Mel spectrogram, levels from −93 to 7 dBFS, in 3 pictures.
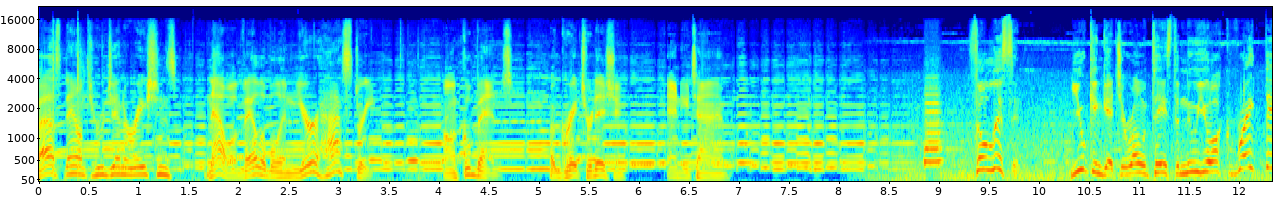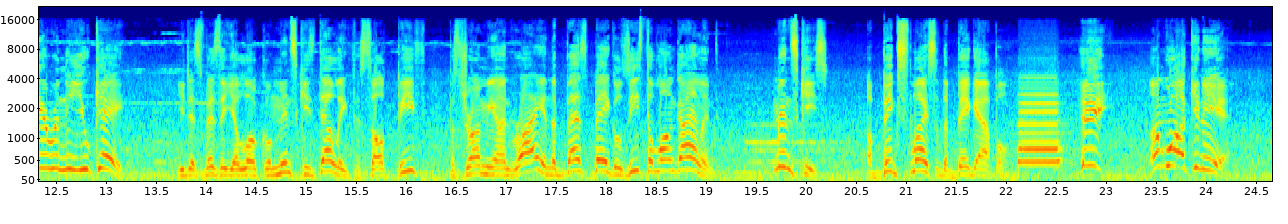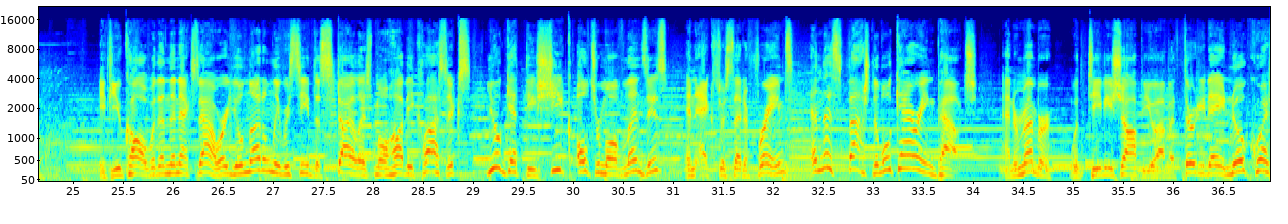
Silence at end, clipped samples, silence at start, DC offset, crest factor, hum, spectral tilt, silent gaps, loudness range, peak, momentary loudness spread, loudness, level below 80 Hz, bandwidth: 0 s; under 0.1%; 0 s; under 0.1%; 14 dB; none; -4 dB/octave; none; 2 LU; -4 dBFS; 8 LU; -20 LUFS; -44 dBFS; 16.5 kHz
